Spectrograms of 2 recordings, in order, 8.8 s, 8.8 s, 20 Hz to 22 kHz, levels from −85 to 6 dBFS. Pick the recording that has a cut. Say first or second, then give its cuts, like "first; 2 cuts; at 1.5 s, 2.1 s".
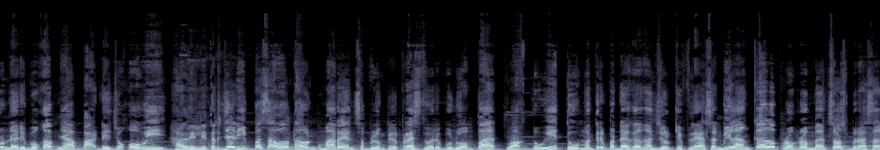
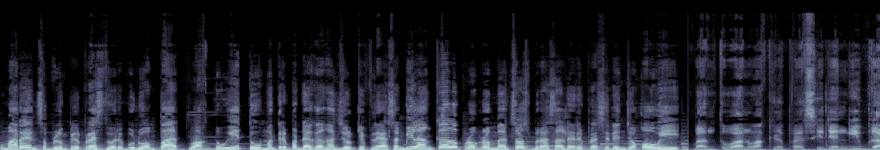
second; 1 cut; at 6.9 s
